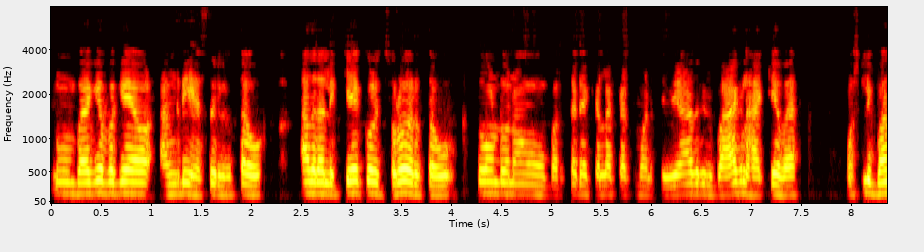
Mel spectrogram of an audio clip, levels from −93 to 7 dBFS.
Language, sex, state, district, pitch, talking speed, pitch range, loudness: Kannada, male, Karnataka, Bijapur, 165 Hz, 165 wpm, 145-175 Hz, -17 LUFS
